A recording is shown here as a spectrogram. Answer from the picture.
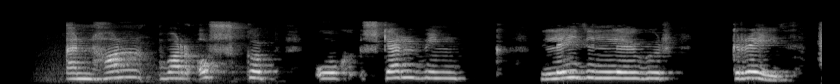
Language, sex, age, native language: Icelandic, male, 11, Icelandic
